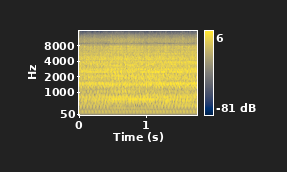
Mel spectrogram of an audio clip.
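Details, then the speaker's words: Small shop air compressor that sounds quiet when first plugged in, then develops the noise. Steady hard buzzing drone with a constant-pitch tinny rattle. Owner suspects the tank is loose and plans rubber mounts: abnormal rattling. "I don't know something's got to be loose man I got to put some rubber mounts under that it's the tank for sure"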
